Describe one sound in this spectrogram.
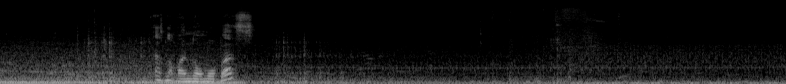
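A bus engine rumbles steadily, louder at first and then quieter.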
